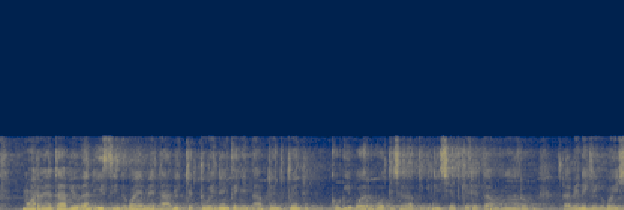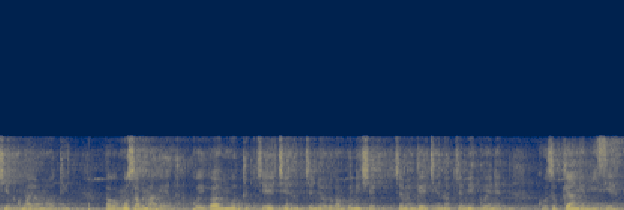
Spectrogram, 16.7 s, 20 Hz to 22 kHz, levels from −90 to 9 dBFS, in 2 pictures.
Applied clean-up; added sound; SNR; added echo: none; Tap; 13 dB; reverberation time 1.5 s.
